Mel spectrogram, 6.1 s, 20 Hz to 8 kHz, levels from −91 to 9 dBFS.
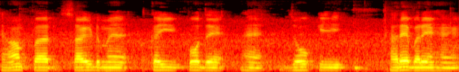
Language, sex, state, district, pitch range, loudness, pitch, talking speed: Hindi, male, Rajasthan, Bikaner, 110-120 Hz, -18 LUFS, 115 Hz, 115 wpm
